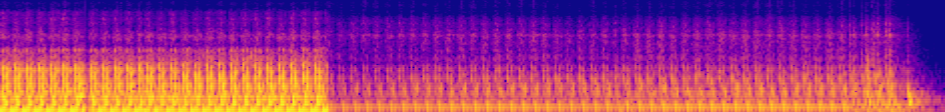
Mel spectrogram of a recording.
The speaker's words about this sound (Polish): Dlatego, że jak my zaczynamy, i teraz mamy już gotowy ekspres duży, żeby podał trochę wody do małego. Ja sobie wciskam tylko podaj wodę, mam nadzieję, że nie wcisnę podaj mleka. Trochę wody będzie.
